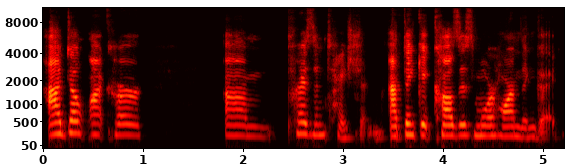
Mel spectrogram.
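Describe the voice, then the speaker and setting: Bright-voiced Southern woman, emphatic. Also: medium pitch, fairly even intonation, a little slow. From Southern United States. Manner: emphatic, repeats phrases for stress. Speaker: live-stream host. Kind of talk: casual drama commentary chat. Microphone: phone on speakerphone.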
